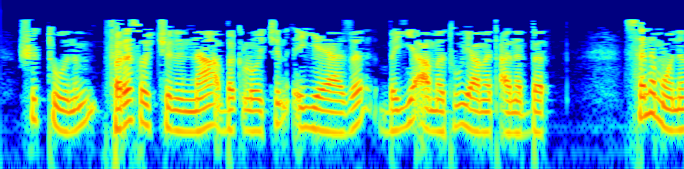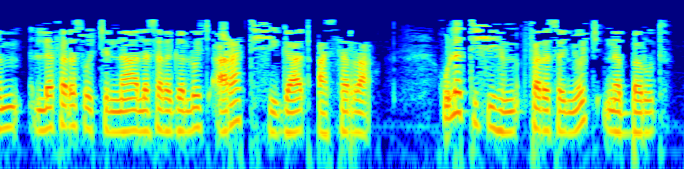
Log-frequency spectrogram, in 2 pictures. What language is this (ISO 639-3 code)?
amh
